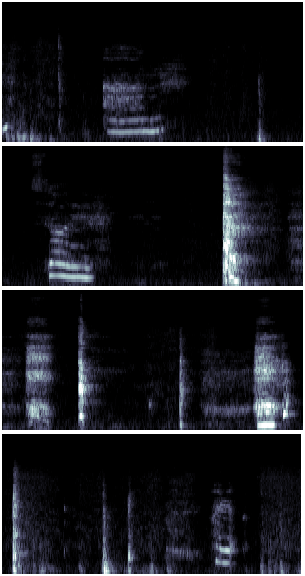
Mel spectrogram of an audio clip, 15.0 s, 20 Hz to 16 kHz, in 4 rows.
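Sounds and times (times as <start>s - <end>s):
person coughing harshly: 6.5s - 7.0s, 7.8s - 8.8s, 10.7s - 11.6s.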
